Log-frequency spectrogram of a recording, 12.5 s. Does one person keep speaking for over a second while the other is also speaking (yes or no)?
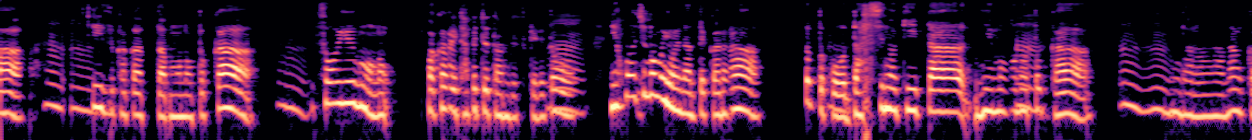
no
